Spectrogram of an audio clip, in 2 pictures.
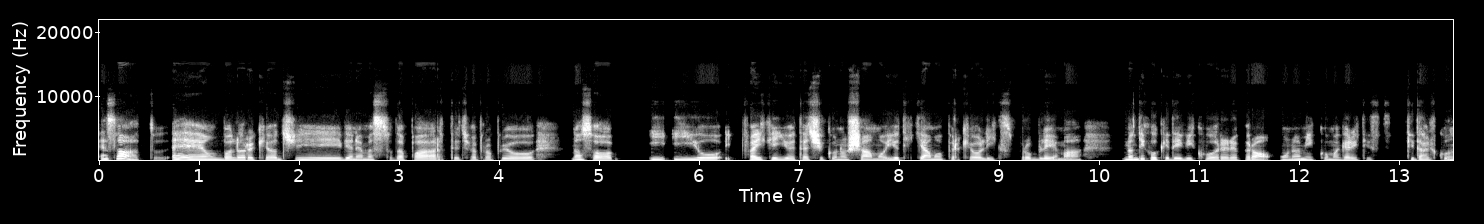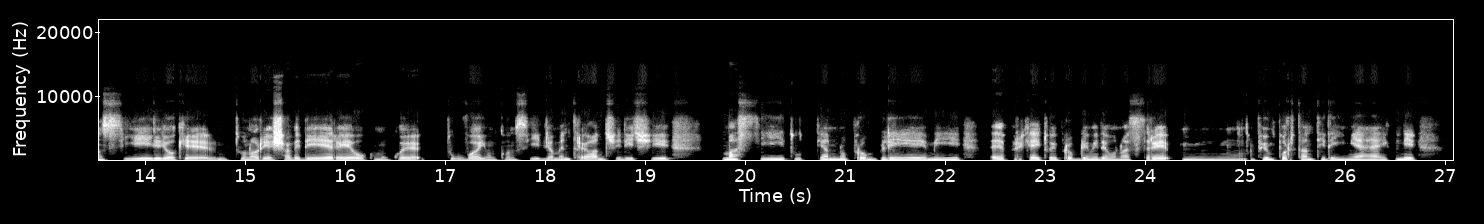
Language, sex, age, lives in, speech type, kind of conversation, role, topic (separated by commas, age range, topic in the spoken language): Italian, female, 25-29, Italy, conversation, unstructured, none, Qual è il valore dell’amicizia nella società di oggi?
